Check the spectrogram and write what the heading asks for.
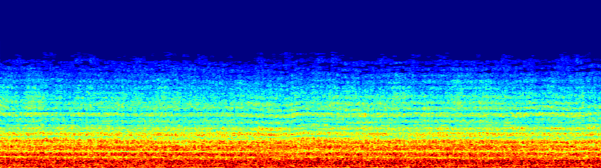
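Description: Propane torch flame running with a steady rushing roar that flutters in the low end, heating a brass-to-stainless steel tube joint to a dull red for silver brazing.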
